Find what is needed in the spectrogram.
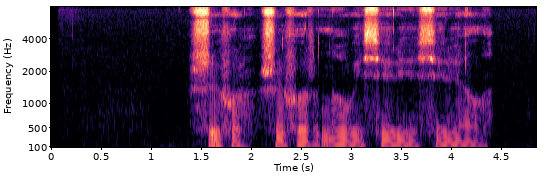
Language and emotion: Russian, neutral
